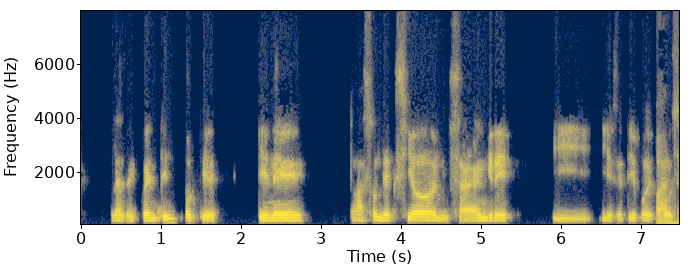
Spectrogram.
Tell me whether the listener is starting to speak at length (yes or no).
yes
